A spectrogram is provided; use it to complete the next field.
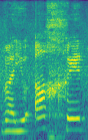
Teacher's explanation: خا کو آپ نے پر پڑھنا ہے کیونکہ خا حروف مستعلیہ میں شامل ہے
